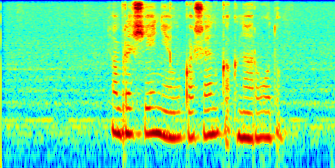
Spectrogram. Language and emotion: Russian, sad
